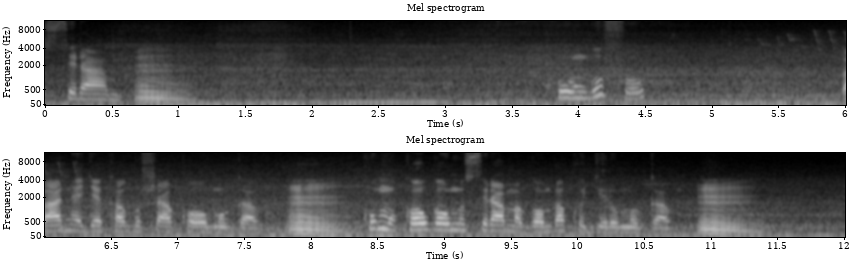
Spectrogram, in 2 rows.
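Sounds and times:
woman speaking: 0.0 - 0.6, 3.9 - 4.5, 6.0 - 10.8
distant motor vehicle rumble: 0.0 - 12.0.

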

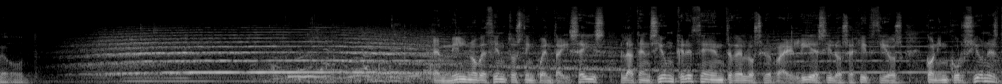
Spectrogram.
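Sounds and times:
hand-cranked siren wailing: 0.6 - 10.0.

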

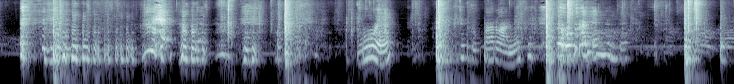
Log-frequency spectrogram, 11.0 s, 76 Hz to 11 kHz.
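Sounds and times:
plastic bottle thudding on a table: 10.2 - 10.9.

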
